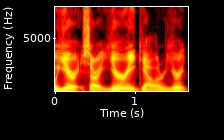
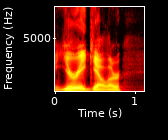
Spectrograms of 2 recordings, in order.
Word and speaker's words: Uri Geller: Oh, how do you say it? Oh, Uri Geller. Charlie's correcting me. Uri Geller, the professed mentalist known for his serial abuse of flatware.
